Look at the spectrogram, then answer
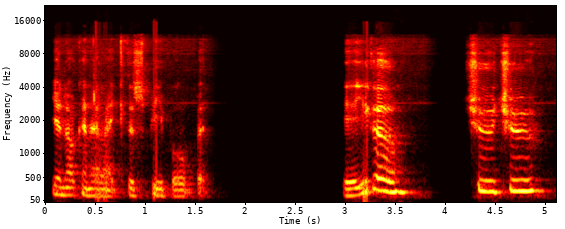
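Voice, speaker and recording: An older woman with a Canadian accent and a hoarse, fading voice reads jokes aloud in a casual vlog and laughs often at them. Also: fairly low pitch, very animated, a little slow, poor audio. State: hoarse, losing her voice. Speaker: vlogger.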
